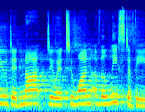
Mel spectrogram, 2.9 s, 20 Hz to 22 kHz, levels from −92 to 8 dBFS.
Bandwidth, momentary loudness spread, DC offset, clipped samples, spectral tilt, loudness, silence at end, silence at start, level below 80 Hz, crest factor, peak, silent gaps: 16 kHz; 4 LU; under 0.1%; under 0.1%; -4.5 dB/octave; -23 LUFS; 0 s; 0 s; -66 dBFS; 12 dB; -10 dBFS; none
